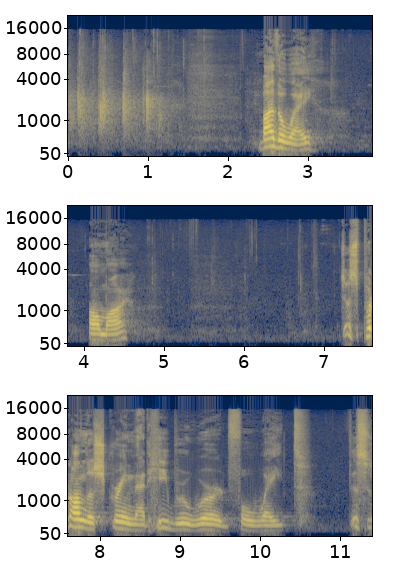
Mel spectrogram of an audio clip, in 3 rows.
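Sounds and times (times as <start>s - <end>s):
scattered hand claps: 0.0s - 1.6s
crowd clapping in rhythm: 0.0s - 1.8s
speech: 2.4s - 3.2s, 4.1s - 4.6s, 7.2s - 11.3s.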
